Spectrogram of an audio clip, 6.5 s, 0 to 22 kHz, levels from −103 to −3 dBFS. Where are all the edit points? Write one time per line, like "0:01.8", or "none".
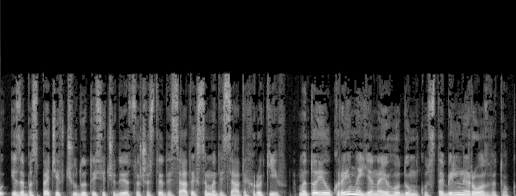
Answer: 0:03.7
